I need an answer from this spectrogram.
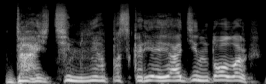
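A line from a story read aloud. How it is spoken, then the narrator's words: Pleading. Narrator (Russian): взмолился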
